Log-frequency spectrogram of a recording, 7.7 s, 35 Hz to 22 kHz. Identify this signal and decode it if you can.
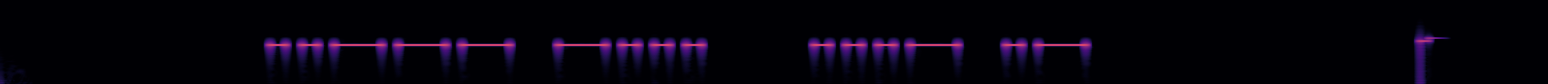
Morse code, heard as a keyed tone, about 15 wpm, 700 Hz. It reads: 2B VA
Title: Field Day Exchanges Encore - 15wpm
